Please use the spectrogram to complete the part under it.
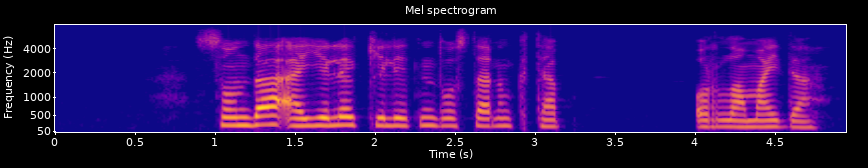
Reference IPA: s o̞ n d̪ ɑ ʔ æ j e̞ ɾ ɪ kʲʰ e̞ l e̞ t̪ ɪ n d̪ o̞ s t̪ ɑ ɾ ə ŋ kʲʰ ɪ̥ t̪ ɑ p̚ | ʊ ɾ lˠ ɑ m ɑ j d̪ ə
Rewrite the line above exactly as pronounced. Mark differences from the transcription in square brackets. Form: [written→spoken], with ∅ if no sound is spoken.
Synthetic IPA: s o̞ n d̪ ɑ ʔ æ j e̞ [ɾ→l] ɪ kʲʰ e̞ l e̞ t̪ ɪ n d̪ o̞ s t̪ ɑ ɾ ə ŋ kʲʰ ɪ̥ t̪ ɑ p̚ | ʊ ɾ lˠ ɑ m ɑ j d̪ ə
